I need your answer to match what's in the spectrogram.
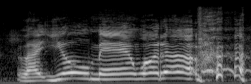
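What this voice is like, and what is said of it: Put-on American accent. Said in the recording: “I ended up speaking with an American accent”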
